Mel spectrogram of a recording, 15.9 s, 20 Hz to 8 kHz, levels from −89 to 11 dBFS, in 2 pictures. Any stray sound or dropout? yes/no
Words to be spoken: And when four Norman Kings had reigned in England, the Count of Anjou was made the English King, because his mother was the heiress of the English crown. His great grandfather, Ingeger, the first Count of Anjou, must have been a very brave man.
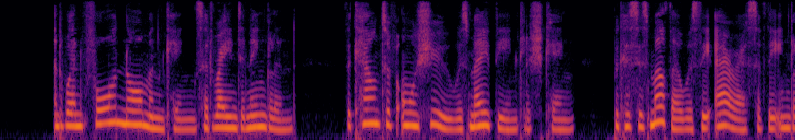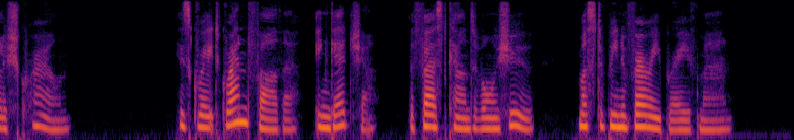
no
